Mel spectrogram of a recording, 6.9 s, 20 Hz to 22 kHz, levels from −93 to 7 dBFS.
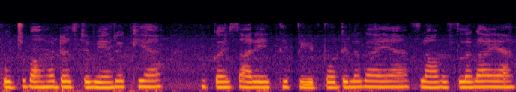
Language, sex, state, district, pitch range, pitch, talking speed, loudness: Hindi, female, Punjab, Pathankot, 235-250 Hz, 245 Hz, 130 wpm, -15 LUFS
